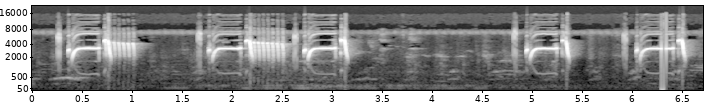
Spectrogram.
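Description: Ashy prinia singing five short, high phrases, each a bright downslurred whistle running into a fast buzzy trill, repeated about once a second with brief pauses.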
